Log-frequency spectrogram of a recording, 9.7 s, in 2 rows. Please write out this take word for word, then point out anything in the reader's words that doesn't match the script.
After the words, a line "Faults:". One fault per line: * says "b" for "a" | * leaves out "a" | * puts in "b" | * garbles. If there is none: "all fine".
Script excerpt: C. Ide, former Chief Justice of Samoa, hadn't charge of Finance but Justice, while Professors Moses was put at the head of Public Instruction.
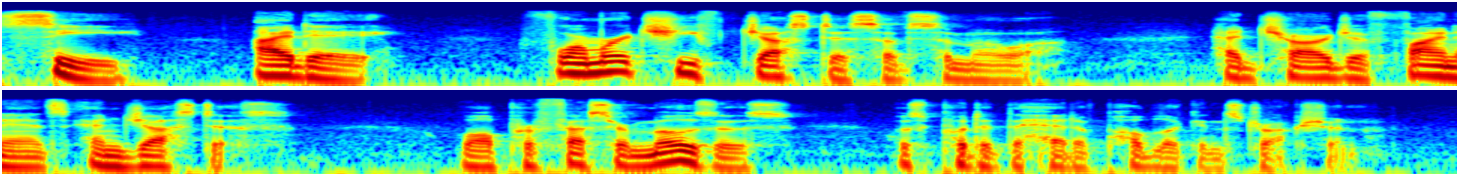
C. Ide, former Chief Justice of Samoa, had charge of Finance and Justice, while Professor Moses was put at the head of Public Instruction.
Faults:
* says "had" for "hadn't"
* says "and" for "but"
* says "Professor" for "Professors"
